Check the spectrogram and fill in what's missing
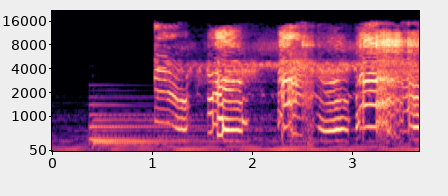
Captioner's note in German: Er quietscht laut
